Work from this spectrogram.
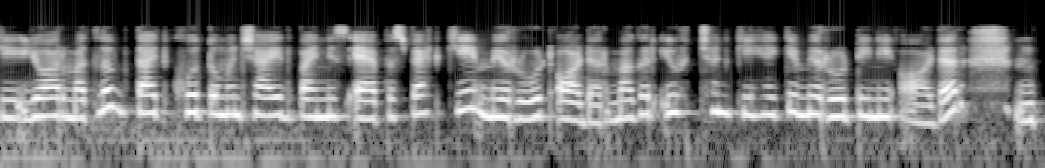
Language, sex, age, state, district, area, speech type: Kashmiri, female, 45-60, Jammu and Kashmir, Kupwara, urban, spontaneous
